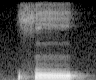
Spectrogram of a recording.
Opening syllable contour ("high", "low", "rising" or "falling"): falling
